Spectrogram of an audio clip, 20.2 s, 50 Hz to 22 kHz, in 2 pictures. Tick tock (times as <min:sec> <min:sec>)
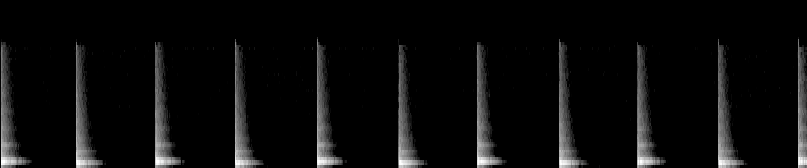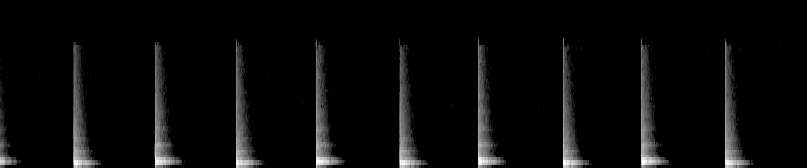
0:00.0 0:00.3, 0:01.0 0:01.2, 0:02.0 0:02.3, 0:02.9 0:03.2, 0:03.9 0:04.3, 0:05.0 0:05.3, 0:06.0 0:06.3, 0:07.0 0:07.3, 0:08.0 0:08.3, 0:09.0 0:09.3, 0:10.0 0:10.3, 0:11.0 0:11.3, 0:12.0 0:12.3, 0:13.0 0:13.3, 0:14.0 0:14.4, 0:15.0 0:15.4, 0:16.1 0:16.4, 0:17.1 0:17.4, 0:18.1 0:18.4, 0:19.1 0:19.4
